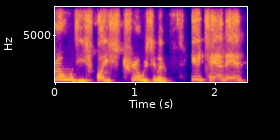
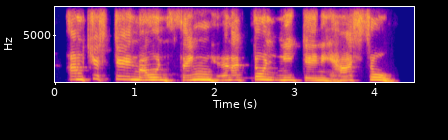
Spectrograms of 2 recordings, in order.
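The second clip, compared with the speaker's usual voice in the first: woman's voice, stretched slowly. Attempting someone's voice after apologizing to her first: imitating Peggy's voice. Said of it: "I'll try to do Peggy's voice".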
